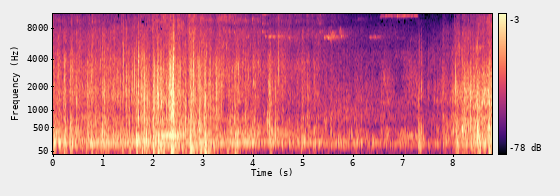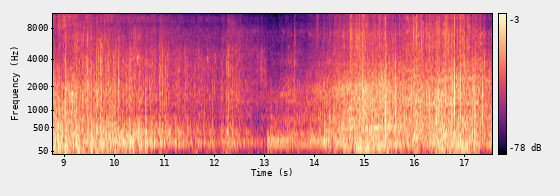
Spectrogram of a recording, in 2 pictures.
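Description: Mountain bike tyres crunch and rattle over a dirt trail as a bike rides past close by.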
